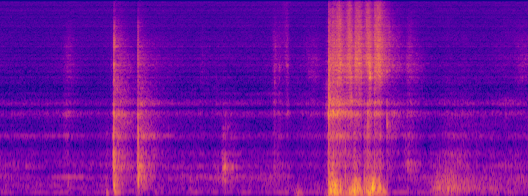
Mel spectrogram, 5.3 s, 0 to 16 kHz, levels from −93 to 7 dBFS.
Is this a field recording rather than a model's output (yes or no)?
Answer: no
